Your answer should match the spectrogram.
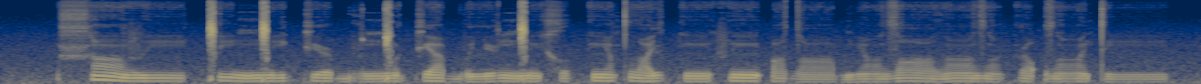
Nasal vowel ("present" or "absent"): present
